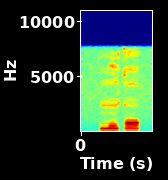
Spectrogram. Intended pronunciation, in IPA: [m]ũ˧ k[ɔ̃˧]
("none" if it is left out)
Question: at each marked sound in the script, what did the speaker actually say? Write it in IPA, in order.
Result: m, ɔ̃˧

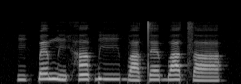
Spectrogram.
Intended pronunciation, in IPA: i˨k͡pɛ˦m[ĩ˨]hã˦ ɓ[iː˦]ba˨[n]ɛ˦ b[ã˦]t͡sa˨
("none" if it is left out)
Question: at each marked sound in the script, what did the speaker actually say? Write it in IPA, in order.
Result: ĩ˨, iː˦, t, a˦

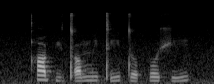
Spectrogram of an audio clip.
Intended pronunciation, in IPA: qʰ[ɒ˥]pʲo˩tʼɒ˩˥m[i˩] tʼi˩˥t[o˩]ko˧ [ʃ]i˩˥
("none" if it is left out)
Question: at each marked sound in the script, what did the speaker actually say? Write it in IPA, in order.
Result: ɒ˥, i˧, o˩, ʃ

